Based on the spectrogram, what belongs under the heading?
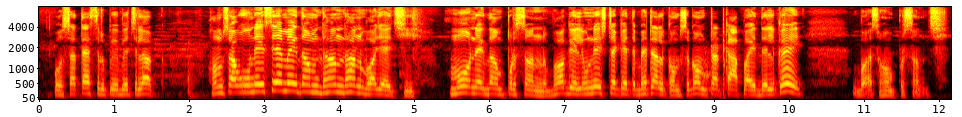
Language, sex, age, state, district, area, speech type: Maithili, male, 30-45, Bihar, Madhubani, rural, spontaneous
